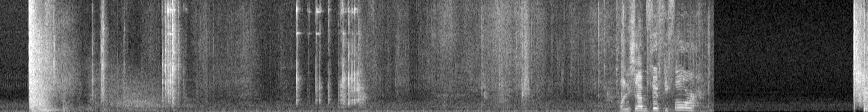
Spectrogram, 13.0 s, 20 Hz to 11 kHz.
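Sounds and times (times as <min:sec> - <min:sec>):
rifle shot: 0:00.4 - 0:03.4, 0:12.8 - 0:13.0
metallic clicks and clinks: 0:04.4 - 0:05.6.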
